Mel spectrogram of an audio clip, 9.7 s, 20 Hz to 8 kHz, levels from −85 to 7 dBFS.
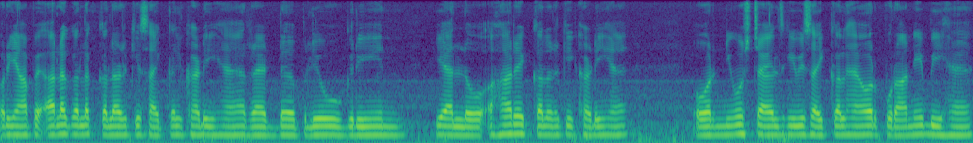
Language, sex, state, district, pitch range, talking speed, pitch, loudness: Hindi, male, Chandigarh, Chandigarh, 130-140 Hz, 190 wpm, 135 Hz, -15 LUFS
